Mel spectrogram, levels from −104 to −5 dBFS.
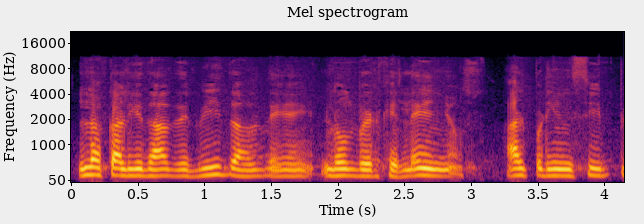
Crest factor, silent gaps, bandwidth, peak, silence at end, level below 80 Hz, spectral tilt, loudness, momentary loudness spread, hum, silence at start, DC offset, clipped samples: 16 dB; none; 11 kHz; -4 dBFS; 0.1 s; -68 dBFS; -7.5 dB/octave; -21 LUFS; 9 LU; none; 0.05 s; under 0.1%; under 0.1%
